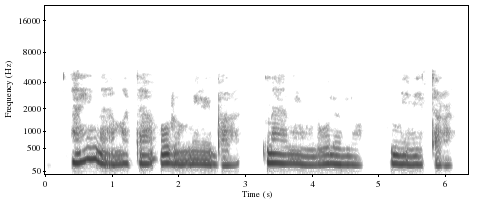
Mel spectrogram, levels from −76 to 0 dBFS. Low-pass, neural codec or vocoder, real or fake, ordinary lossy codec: 5.4 kHz; none; real; none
